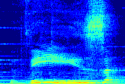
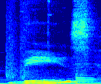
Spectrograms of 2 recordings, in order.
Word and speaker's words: these: singular, y también la pronunciación de this con S, that, these con Z, es un sonido como una Z, these, y those, también sonido Z.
